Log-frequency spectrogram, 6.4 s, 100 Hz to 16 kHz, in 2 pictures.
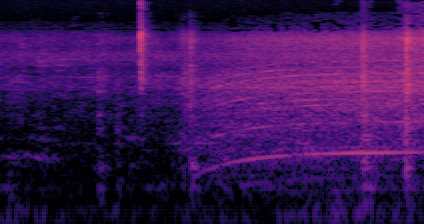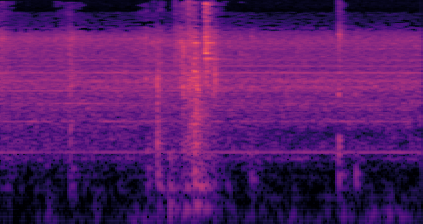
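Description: Kamapro ARC-300A inverter arc welder switched on: after a click, its cooling fan spins up with a rising hum that settles into a steady whine. A short clatter about four and a half seconds in.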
